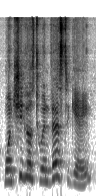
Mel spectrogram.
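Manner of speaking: ordinary delivery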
